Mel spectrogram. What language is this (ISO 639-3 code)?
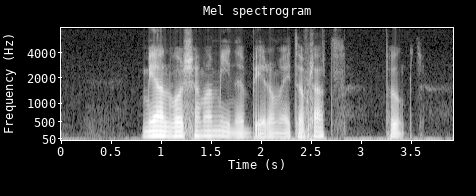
swe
